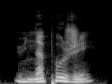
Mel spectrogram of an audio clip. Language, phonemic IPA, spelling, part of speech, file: French, /a.pɔ.ʒe/, apogée, noun, Fr-apogée.ogg
- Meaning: apogee (a point in an orbit around the Earth)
